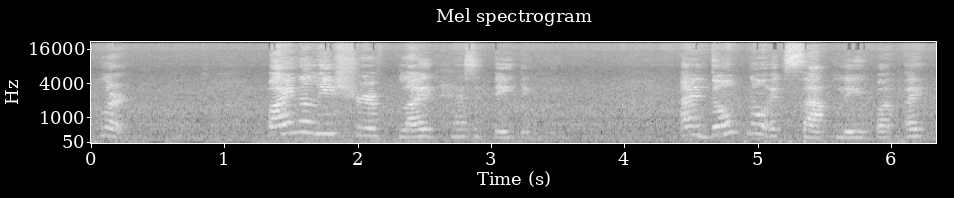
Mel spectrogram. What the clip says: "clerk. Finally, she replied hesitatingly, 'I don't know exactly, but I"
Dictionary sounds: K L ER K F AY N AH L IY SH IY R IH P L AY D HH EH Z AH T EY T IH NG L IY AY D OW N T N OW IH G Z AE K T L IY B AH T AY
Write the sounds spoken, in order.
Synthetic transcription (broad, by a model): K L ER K F AY N AH L IY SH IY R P L AY D HH EH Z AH T EY T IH NG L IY AY D OW N T N OW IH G S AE K T L IY B AH T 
